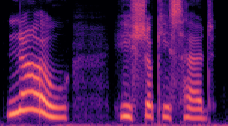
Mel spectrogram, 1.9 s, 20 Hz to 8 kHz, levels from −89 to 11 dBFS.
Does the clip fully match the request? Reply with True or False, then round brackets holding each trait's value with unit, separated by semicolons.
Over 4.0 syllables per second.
False (3.5 syllables/s)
